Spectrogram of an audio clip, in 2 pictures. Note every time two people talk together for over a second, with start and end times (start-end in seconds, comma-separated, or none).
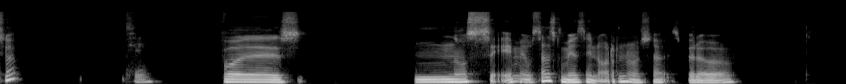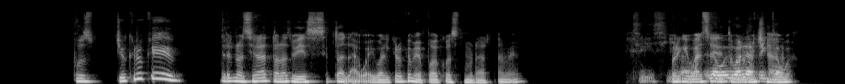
15.1-16.4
